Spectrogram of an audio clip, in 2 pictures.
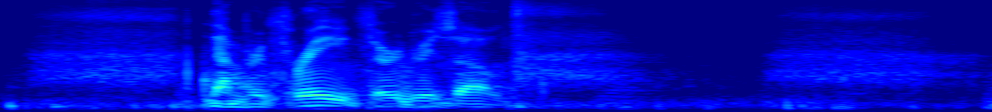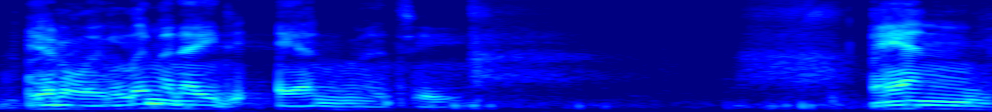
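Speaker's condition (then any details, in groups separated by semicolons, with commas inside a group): Laryngectomy; chemo and radiation; says used to serve God with voice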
